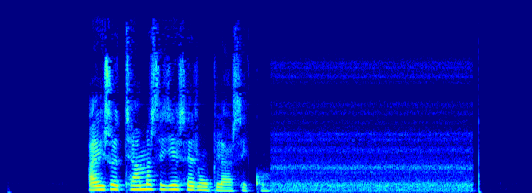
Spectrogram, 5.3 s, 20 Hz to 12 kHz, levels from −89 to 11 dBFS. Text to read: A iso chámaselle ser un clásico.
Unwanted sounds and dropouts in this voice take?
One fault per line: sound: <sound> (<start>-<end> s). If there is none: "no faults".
no faults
